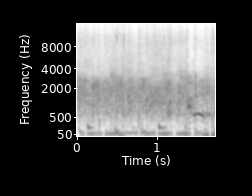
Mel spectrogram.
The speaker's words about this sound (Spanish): Un aplauso para él.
